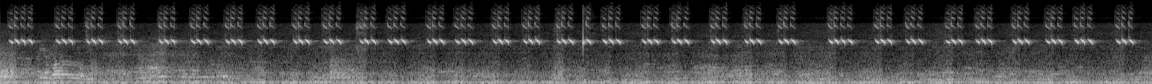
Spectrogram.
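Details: Rhythmic cricket chirps, shrill and ringing, each a quick cluster of three pulses, coming evenly about twice a second against a soft, low rumble.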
